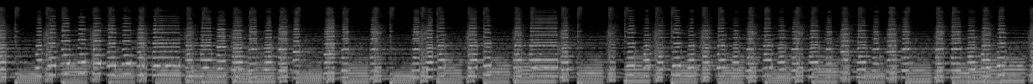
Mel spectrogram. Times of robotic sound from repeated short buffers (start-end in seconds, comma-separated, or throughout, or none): none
